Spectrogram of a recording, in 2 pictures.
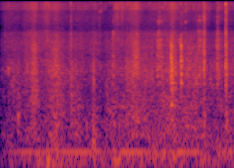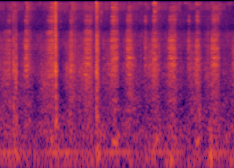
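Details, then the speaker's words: Hyundai Solaris in its second year, parked car rocked by hand: soft irregular creaks and ticks from the door rubbing its rubber seal; pressing the door harder stops it; fixed by adjusting the door; door seal creak. "это скрипит дверь и то же самое скрипит на резинке если и придавить сильнее рукой то этот скрипт пропадает"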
